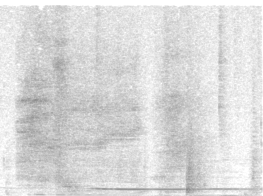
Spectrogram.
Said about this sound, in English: But the wind continues.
